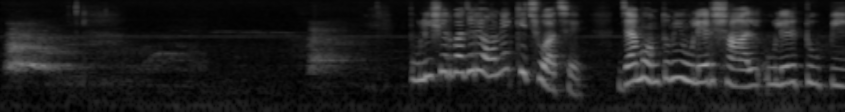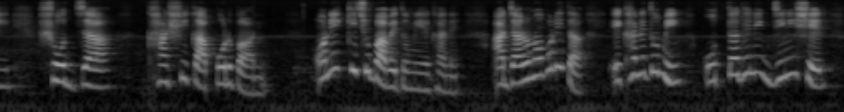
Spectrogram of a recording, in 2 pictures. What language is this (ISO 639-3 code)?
ben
